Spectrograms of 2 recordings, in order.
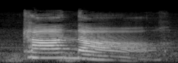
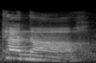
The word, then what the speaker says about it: canard: fmu elle aussi le canard cana ya des muets alors on ne le pense pas car c'est pas la canarde c'est le canard on prononce pas le d ça s'appelle un d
